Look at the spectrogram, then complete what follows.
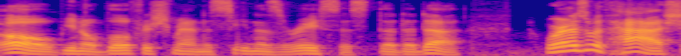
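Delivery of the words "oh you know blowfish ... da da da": ordinary talk, nothing marked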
